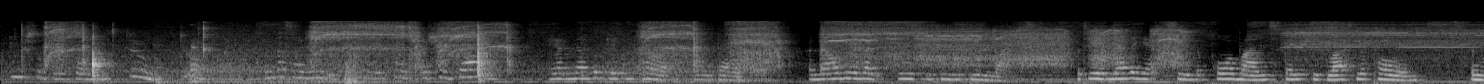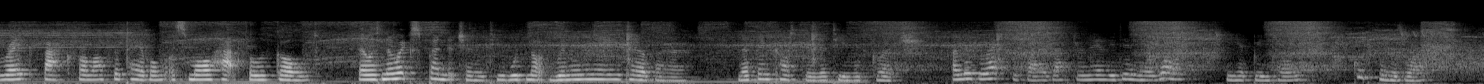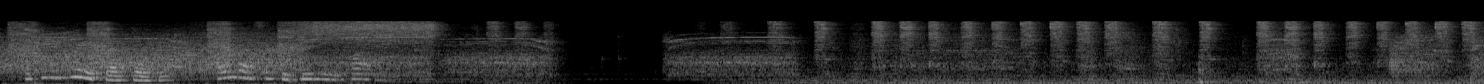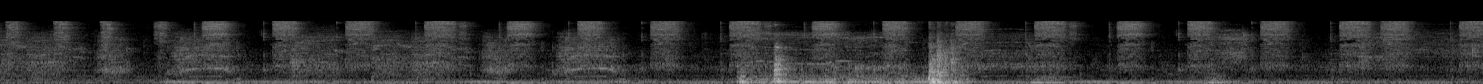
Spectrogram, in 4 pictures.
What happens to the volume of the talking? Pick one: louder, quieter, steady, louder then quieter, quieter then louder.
louder then quieter.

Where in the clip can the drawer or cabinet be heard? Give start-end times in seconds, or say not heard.
1.5-3.6, 51.9-54.2.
